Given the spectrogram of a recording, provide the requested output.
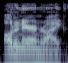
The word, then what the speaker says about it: Alden Ehrenreich: Alden Ehrenreich, there were rumors that he wasn't a good actor and they had to have like acting coaches and stuff.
